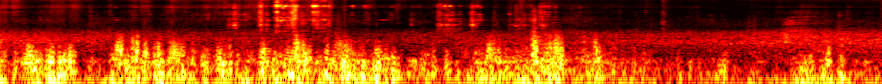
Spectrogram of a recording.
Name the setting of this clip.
residential area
